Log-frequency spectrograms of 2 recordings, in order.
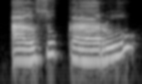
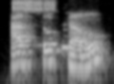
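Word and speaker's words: السكر: A alsukar alsukkaru hulwun. Baik. Pemilihan kosakatanya sudah betul. Namun pelafalannya apakah dibacanya al atau as? Asah. Asukaru hulwun.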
